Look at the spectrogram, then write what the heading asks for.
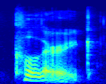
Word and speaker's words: clerk: but uh here why because I usually pronounce it as clerk you know e and r together it is um I think it is much easier to remember that is longer just like her so this is clerk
